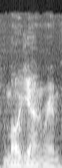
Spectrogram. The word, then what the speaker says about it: Mogollon: Mogollon Rim.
